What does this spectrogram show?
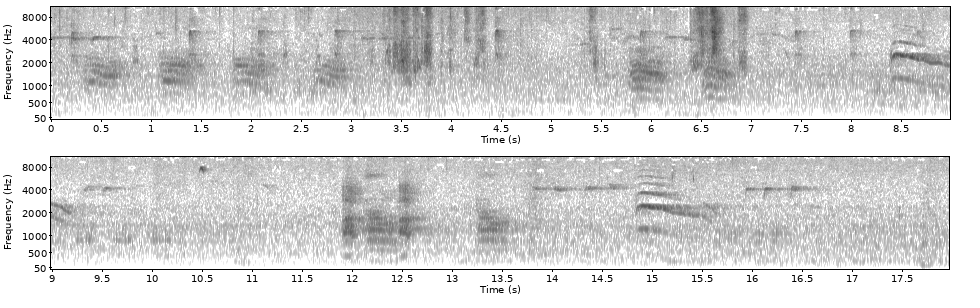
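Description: Birds calling: a series of harsh, raspy calls at irregular intervals, with a short falling whistled note about halfway through and again near the end.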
